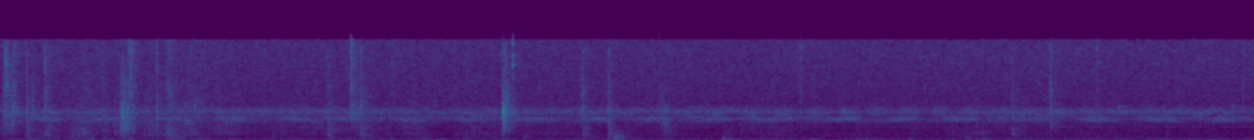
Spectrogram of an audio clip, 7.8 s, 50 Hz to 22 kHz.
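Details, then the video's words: Late-summer midnight insect chorus in Yurihama, Tottori, Japan, September 2020: a continuous high buzzing trill, with a low steady hum beneath and frequent pops and snaps from wood burning in a stove. "the voice of insects"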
